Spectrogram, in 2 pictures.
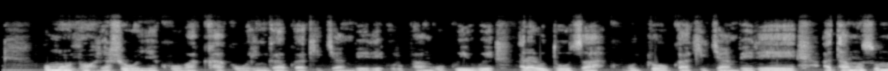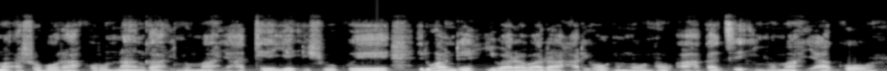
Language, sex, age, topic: Rundi, male, 36-49, agriculture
